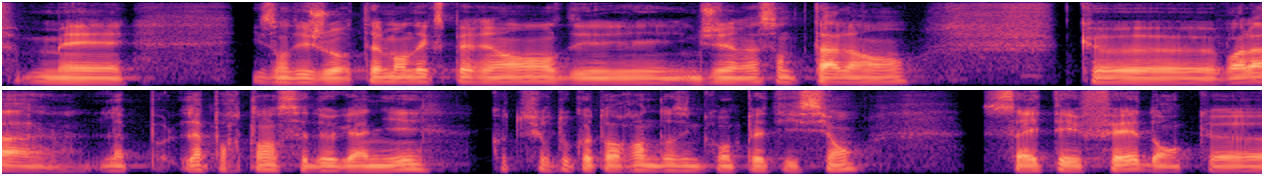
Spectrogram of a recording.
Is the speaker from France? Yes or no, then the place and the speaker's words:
no; Portugal; Alors, en tant que Portugais, si je parle avec le cœur, je dis oui tout de suite.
